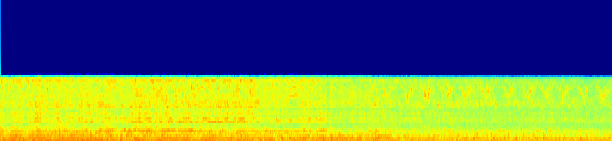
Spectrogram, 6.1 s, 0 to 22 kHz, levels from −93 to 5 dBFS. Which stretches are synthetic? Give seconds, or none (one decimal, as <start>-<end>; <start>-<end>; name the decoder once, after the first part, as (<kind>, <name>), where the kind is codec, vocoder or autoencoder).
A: 0.6-1.3 (codec, SNAC); 2.6-3.7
